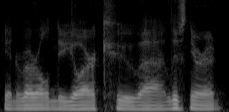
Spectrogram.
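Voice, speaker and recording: A man with a fairly low voice talks through films in a relaxed, conversational way. He is thoughtful and hesitant, often restarting with "uh" and "um." The recording is close and dry. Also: normal speed, clear, resonant tone, no echo. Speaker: film critic reporting from a festival. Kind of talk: casual conversational review.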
